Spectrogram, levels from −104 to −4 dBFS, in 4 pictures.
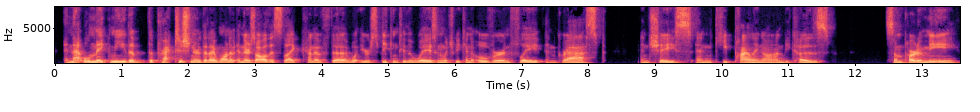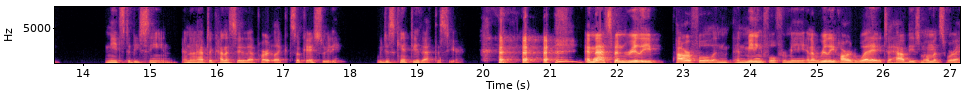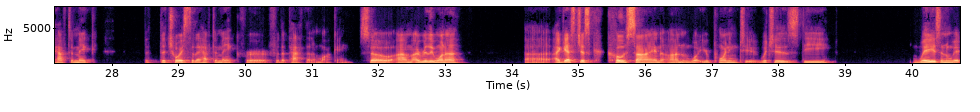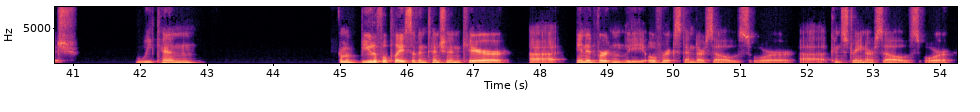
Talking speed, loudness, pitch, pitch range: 165 wpm, -20 LUFS, 115 Hz, 105-125 Hz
